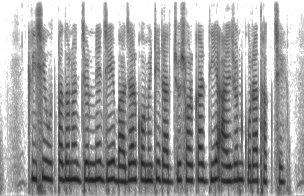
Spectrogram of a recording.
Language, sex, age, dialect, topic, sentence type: Bengali, female, 25-30, Western, agriculture, statement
